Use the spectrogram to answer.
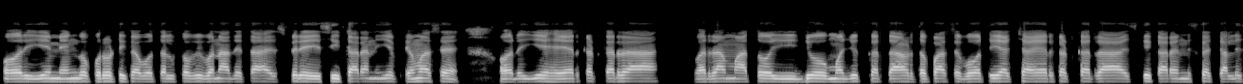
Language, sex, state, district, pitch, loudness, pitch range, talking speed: Hindi, male, Jharkhand, Jamtara, 140 Hz, -16 LUFS, 135-140 Hz, 215 wpm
